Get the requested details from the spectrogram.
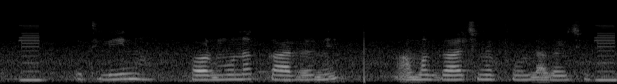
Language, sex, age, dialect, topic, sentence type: Maithili, female, 18-24, Bajjika, agriculture, statement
